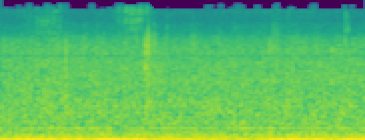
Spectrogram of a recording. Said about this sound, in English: Watch out. It's raining.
